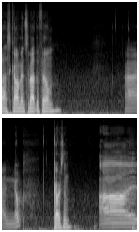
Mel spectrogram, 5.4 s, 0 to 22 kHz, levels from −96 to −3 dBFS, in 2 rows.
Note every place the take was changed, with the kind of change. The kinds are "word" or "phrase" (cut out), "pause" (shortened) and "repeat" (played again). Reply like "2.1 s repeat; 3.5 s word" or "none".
3.4 s pause

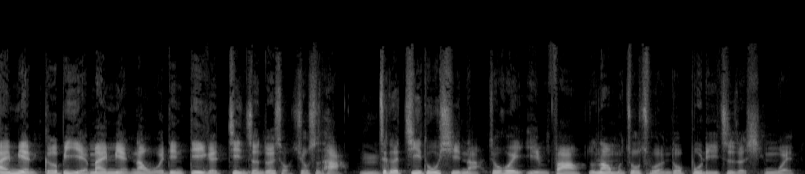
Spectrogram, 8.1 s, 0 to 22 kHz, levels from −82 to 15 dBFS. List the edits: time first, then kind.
3.5 s pause; 5.9 s pause

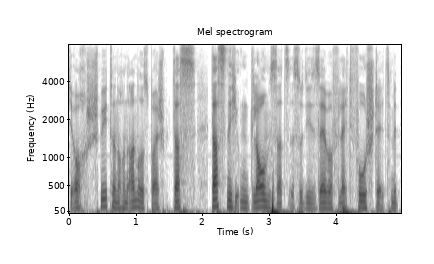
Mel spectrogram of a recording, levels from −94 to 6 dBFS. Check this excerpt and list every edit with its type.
1.5 s word; 2.1 s pause; 2.5 s word; 3.4 s word

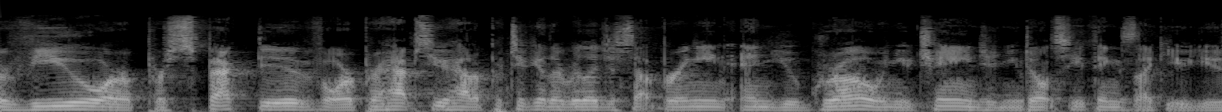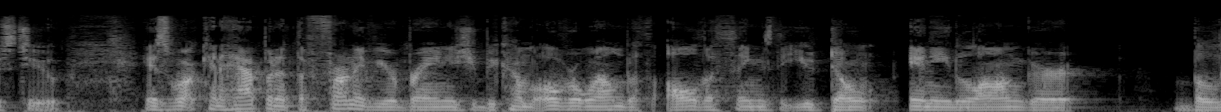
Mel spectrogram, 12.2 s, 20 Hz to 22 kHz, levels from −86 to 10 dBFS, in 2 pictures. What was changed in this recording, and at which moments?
5.1 s phrase; 10.6 s pause

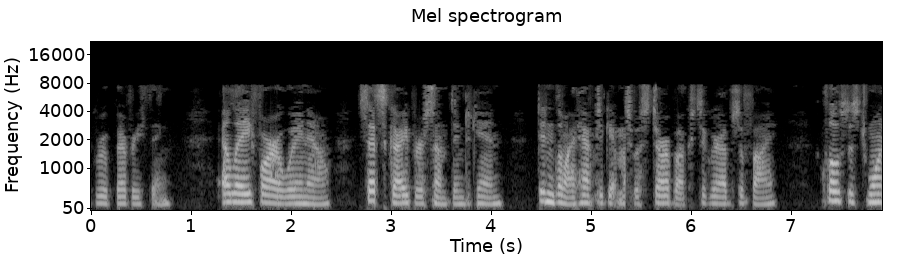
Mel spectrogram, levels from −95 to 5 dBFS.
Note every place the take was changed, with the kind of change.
1.6 s word; 2.8 s word; 3.8 s word; 4.6 s word; 5.3 s word; 6.5 s word

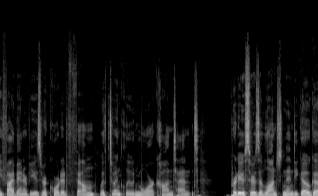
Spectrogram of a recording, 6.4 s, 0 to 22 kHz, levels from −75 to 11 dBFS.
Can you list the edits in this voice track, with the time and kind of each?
1.4 s word; 2.2 s word; 2.7 s word

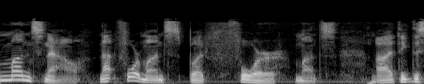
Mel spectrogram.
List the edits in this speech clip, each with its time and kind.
2.9 s pause

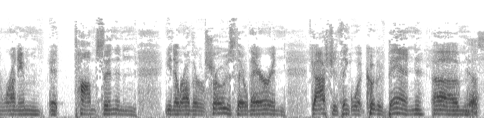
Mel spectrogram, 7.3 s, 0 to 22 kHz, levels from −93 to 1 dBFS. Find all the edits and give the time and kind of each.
1.8 s word; 2.7 s word; 3.1 s word; 3.7 s word; 4.6 s word; 5.3 s word

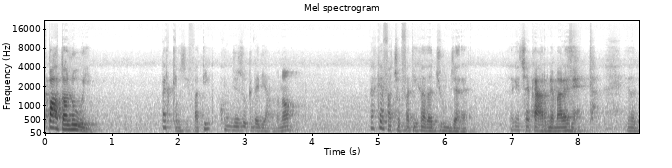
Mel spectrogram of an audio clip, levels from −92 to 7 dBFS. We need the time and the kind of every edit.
1.9 s word; 2.5 s word; 3.1 s word; 5.3 s word; 7.3 s word

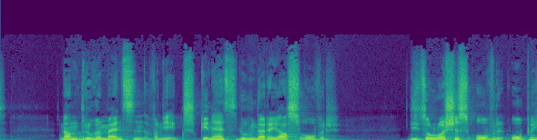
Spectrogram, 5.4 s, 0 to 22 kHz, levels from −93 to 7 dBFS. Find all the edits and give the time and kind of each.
none

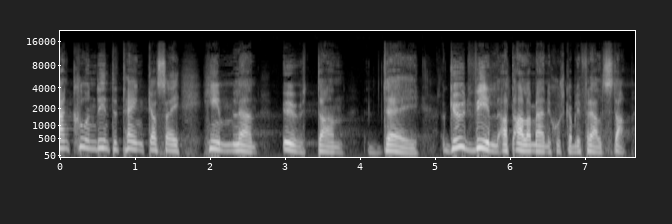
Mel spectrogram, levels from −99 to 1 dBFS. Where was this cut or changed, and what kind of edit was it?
none

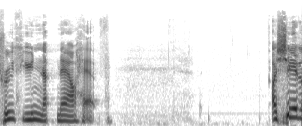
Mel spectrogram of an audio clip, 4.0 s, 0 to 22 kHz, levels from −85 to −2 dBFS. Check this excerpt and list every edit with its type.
none

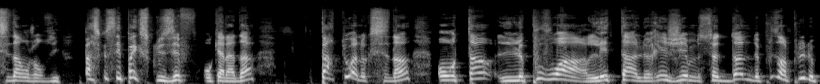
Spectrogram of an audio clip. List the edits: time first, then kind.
none

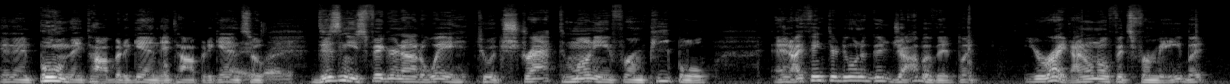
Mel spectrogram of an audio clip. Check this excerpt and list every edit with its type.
none

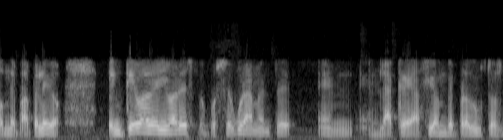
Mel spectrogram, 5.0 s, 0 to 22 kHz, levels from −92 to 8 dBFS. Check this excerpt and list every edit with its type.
1.0 s pause; 3.2 s word

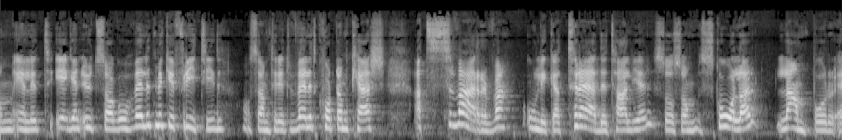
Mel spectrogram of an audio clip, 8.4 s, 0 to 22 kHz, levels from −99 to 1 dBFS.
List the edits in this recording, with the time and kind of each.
1.3 s word

